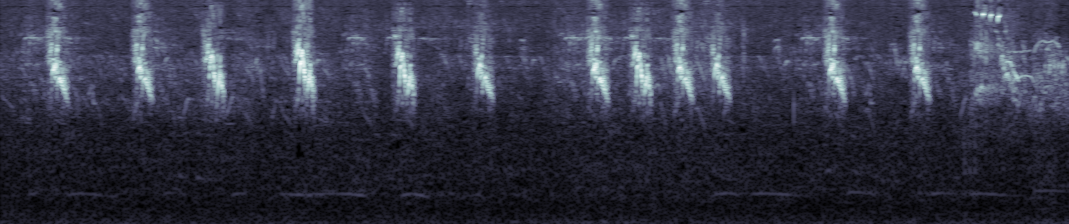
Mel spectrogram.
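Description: A sparrow chirps in short, sharp repeated calls.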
